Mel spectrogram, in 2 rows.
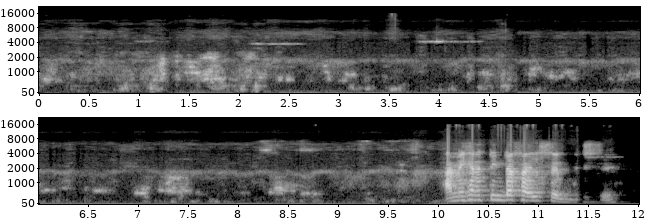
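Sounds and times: faint muffled human voice: 0.0 - 9.6.

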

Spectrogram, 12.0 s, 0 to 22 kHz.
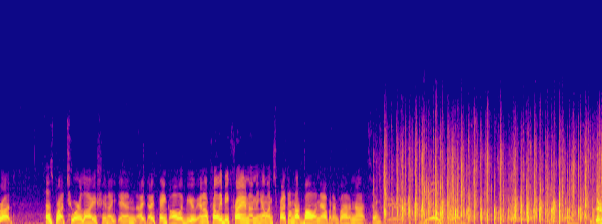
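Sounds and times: people clapping: 7.5 - 12.0
voices calling out: 10.2 - 12.0.

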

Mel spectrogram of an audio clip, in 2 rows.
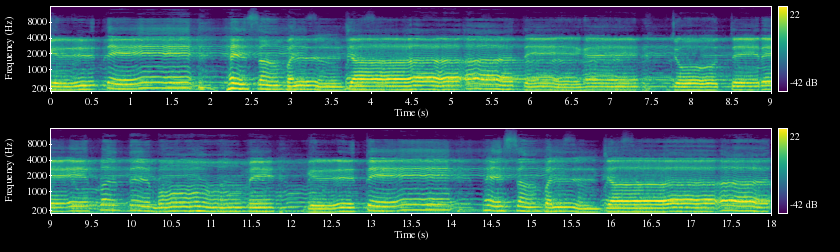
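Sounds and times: man singing into a microphone: 0.0 - 18.0.

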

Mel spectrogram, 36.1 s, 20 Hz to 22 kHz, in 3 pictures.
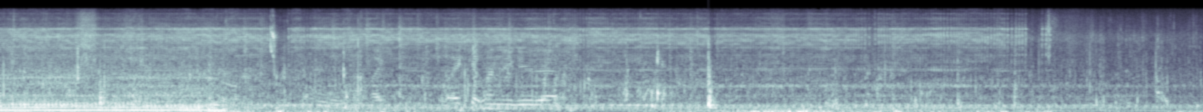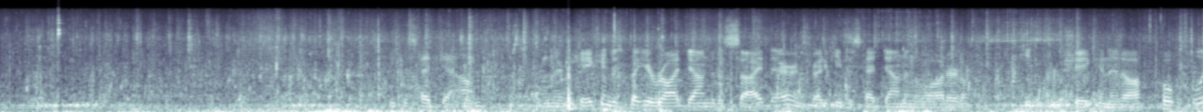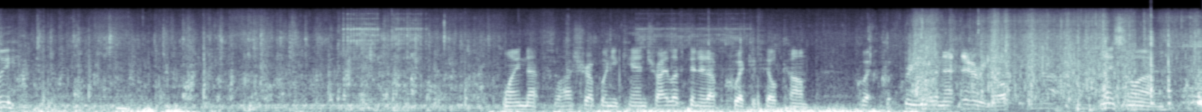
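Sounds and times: boat engine hum: 0.0 - 36.0
water noise: 0.0 - 36.0
wind: 0.0 - 36.0.

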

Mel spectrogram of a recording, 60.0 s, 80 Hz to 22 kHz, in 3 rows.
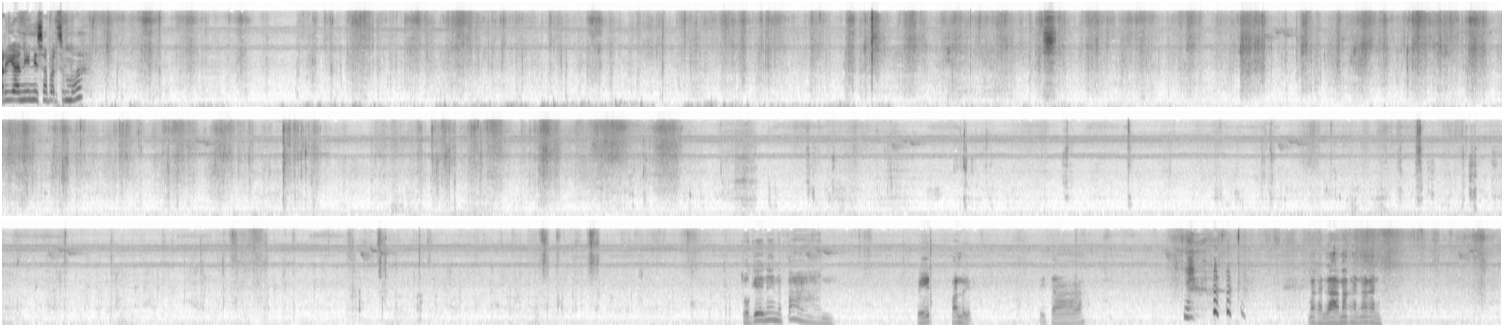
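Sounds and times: high insect drone: 0.0 - 59.9
cattle eating from bucket: 0.4 - 50.4, 56.6 - 59.9
footsteps through undergrowth: 0.8 - 29.4, 55.5 - 59.9
muzzles rustling in feed: 36.1 - 49.8, 54.6 - 59.9.

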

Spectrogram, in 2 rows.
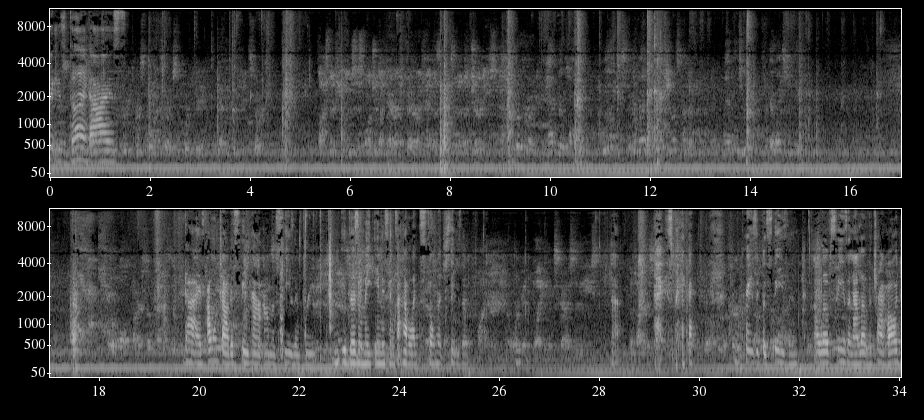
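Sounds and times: faint voices: 0.0 - 34.0
steady low hum: 0.0 - 34.0.

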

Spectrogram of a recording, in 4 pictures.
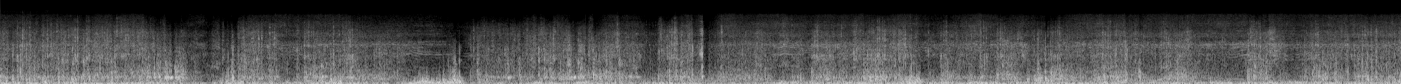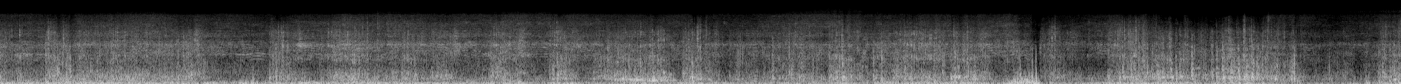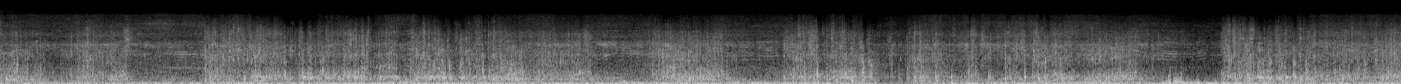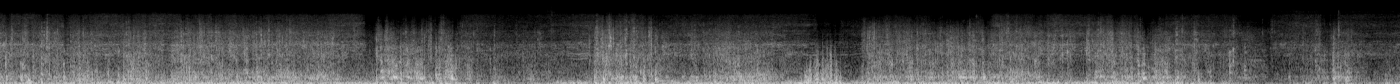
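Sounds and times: bike chain and suspension clatter: 0.0 - 56.0
bike tyres rolling over dirt: 0.0 - 56.0
wind noise on microphone: 0.0 - 56.0.

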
